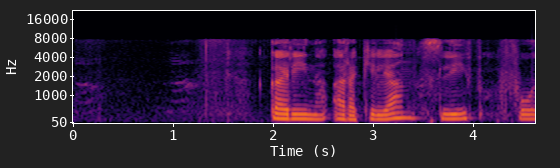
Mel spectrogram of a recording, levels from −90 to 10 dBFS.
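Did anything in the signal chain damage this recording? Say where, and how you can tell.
Yes. The damage is at the buffer between two devices. From 0.51 to 4.58 s, a click recurs every 0.68 s, about seven times. These are clock drift buffer slips. The two clocks likely differ by a few hundred ppm, so each slip drops or repeats a few samples.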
